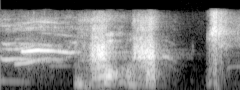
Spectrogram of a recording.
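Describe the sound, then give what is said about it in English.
A cat on a table meows once, a drawn-out tonal cry, followed by a couple of sharp, breathy bursts and a short noisy sound at the end. “Get that pussy off the table.”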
